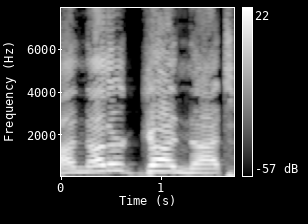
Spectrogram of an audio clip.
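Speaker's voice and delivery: high, loud, slow call-out through a megaphone. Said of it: "she called out".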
